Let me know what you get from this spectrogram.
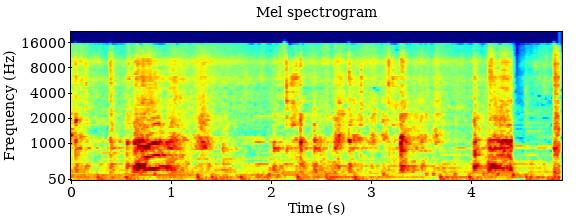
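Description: Metal spatula stirring and scraping onions and ginger-garlic paste frying in oil in an aluminium pressure cooker, under a steady sizzle, with repeated scrapes against the pan and a short break near the end. The paste is being fried down (bhuna) until it is cooked through.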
